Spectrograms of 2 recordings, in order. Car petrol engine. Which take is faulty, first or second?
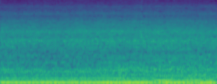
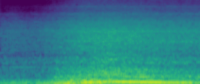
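first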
